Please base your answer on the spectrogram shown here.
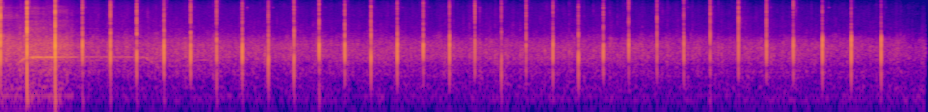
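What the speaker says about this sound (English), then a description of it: "Can we give him a second round of applause?" A single pair of hands claps in a slow, steady rhythm at a graduation ceremony, about thirty sharp, evenly spaced claps in a quiet room, with faint murmuring at the start.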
